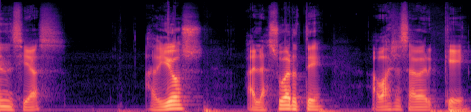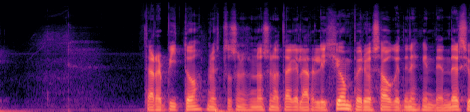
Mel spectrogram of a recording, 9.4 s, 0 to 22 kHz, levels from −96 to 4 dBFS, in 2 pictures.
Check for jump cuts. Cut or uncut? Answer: uncut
